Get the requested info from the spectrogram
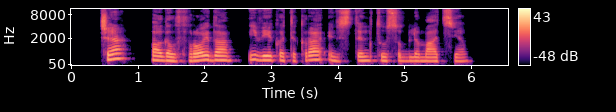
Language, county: Lithuanian, Vilnius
